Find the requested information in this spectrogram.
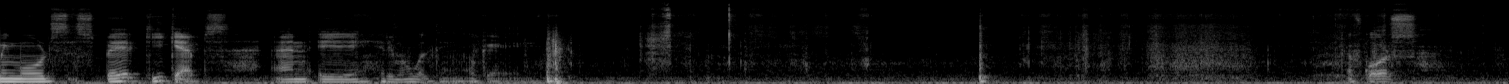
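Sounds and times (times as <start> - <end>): packaging scraping and rustling: 10.2 - 15.0.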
